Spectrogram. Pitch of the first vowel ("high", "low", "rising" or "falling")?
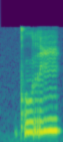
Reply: low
